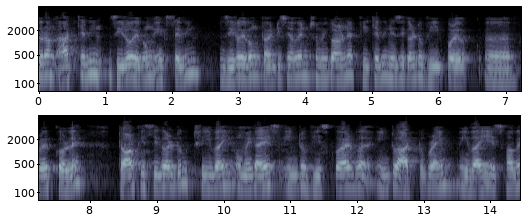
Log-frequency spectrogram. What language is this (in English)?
Bangla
